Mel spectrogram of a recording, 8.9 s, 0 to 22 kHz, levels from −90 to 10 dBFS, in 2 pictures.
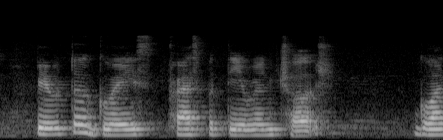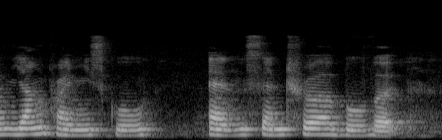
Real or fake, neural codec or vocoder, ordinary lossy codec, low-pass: real; none; none; none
